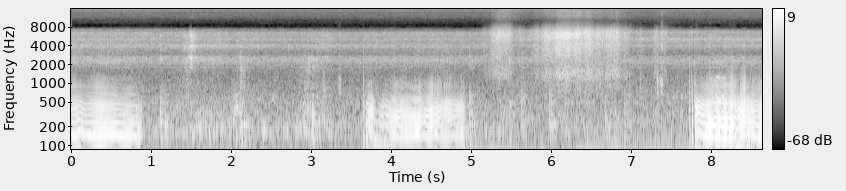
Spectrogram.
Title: Cat Snoring Loud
